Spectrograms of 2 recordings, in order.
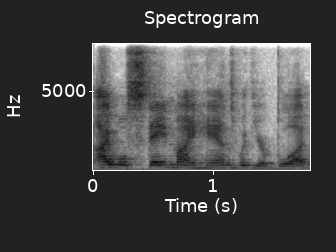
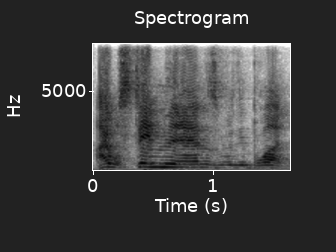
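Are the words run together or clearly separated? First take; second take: separated; run together. First: The words are said clearly separated. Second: The words are run together like one word.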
